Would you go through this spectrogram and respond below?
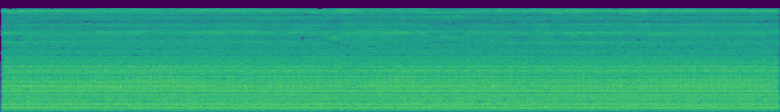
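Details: Nebulization for cold and cough. A nebulizer compressor runs continuously with a steady mechanical hum and buzz, and no breathing or voices are heard.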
